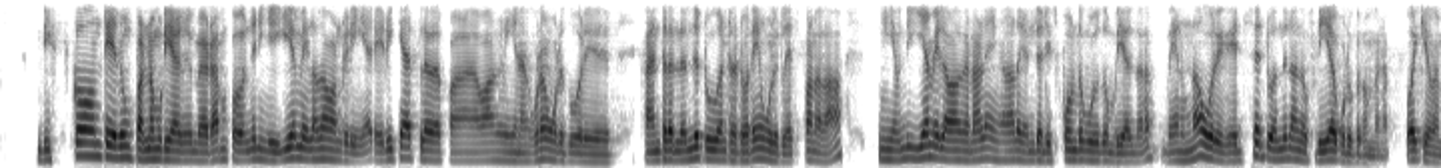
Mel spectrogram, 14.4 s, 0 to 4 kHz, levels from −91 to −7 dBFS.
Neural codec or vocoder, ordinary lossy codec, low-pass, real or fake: codec, 16 kHz, 2 kbps, X-Codec, HuBERT features, trained on LibriSpeech; none; 3.6 kHz; fake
